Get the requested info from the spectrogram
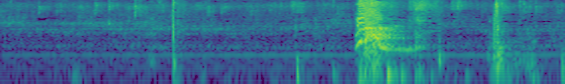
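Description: A dog barks once, loudly, nearly three seconds in, with a few shorter sounds after it. Underneath runs a steady faint hum with water noise from the aquarium.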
